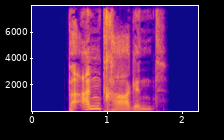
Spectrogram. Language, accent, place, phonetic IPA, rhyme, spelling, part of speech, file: German, Germany, Berlin, [bəˈʔantʁaːɡn̩t], -antʁaːɡn̩t, beantragend, verb, De-beantragend.ogg
- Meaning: present participle of beantragen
